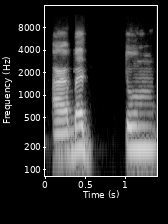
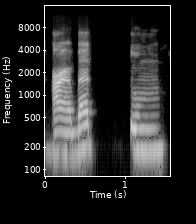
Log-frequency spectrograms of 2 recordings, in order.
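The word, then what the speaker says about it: عبدتم: Jadi kita bacanya bukan abadtum atau bacanya arbadtum, tapi arbattum, langsung diidghamkan.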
